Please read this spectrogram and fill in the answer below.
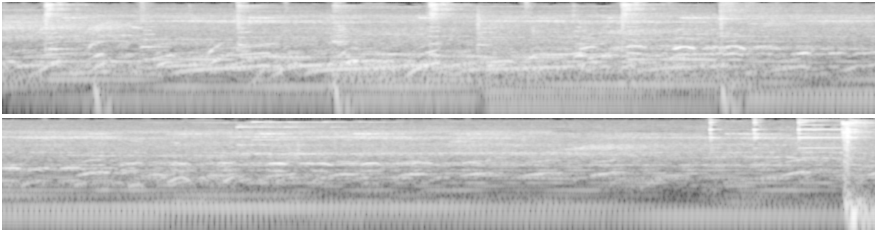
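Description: A chorus of many short, overlapping animal calls, each a quick slide in pitch, over sustained low music notes; the calls thin out after about four seconds.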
